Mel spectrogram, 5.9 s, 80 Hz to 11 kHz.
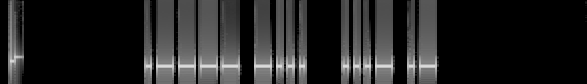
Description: Morse code, heard as a keyed tone, about 21 wpm, 700 Hz. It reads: 1B VA
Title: Field Day Exchanges - 22wpm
